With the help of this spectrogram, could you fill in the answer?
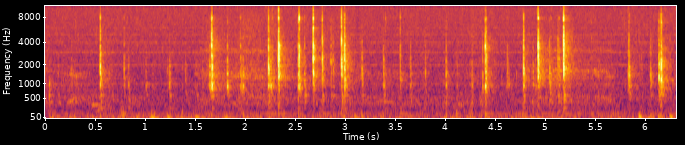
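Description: Fingertips tap and press the plastic fret buttons on the neck of a hollow, hard plastic Guitar Hero guitar controller. The result is a quick, uneven run of short, dry clicks with bright, crisp edges over a low steady hum.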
